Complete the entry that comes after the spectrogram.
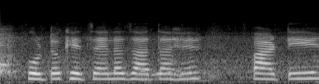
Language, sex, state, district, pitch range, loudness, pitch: Marathi, female, Maharashtra, Mumbai Suburban, 250-265 Hz, -17 LUFS, 260 Hz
